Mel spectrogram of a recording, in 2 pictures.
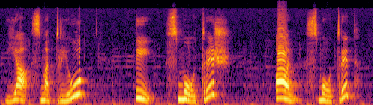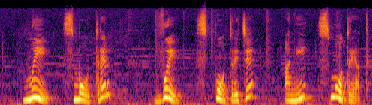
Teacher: In the ya form the stress is on the ending, and in the remaining conjugated forms the stress goes on the stem. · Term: stress mark shifts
